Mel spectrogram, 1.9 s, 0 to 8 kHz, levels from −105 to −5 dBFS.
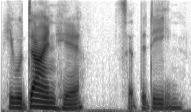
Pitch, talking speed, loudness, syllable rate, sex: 120 Hz, 220 wpm, -18 LUFS, 5.4 syllables/s, female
